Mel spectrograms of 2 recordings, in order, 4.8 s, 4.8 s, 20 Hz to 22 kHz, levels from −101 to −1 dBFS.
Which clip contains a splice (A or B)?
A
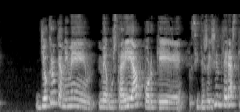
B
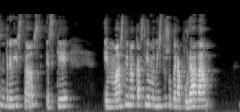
A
